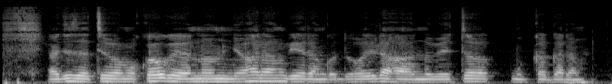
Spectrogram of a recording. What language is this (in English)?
Kinyarwanda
